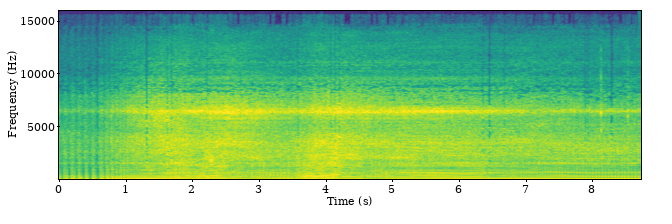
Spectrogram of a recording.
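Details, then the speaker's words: Kawasaki EX250 Ninja motorcycle twin after carburetor cleaning, choke turned off: stumbles briefly then idle climbs and holds higher than it should; idle adjustment/carb synchronization out of adjustment; high idle. "that's choke off hear how it idles up it shouldn't do that that's out of adjustment"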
